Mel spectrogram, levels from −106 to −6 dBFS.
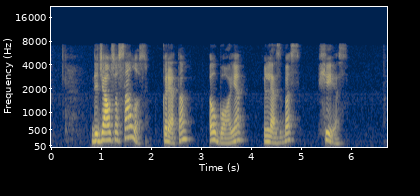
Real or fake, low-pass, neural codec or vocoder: real; 7.2 kHz; none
